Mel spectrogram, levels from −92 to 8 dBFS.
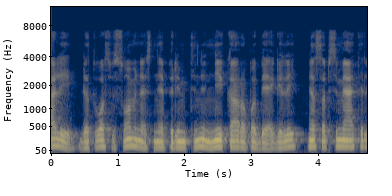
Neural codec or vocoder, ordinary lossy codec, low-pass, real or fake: none; MP3, 48 kbps; 7.2 kHz; real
